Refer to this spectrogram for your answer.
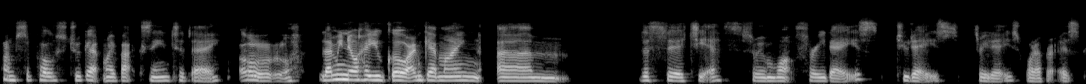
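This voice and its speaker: A woman hosting a livestream chats casually with her live viewers and greets them by name, her voice congested, snotty and starting to give out as she coughs. Her pitch is fairly low and her tone steady and darkish, with a measured pace. The recording is muffled and has no room sound.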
